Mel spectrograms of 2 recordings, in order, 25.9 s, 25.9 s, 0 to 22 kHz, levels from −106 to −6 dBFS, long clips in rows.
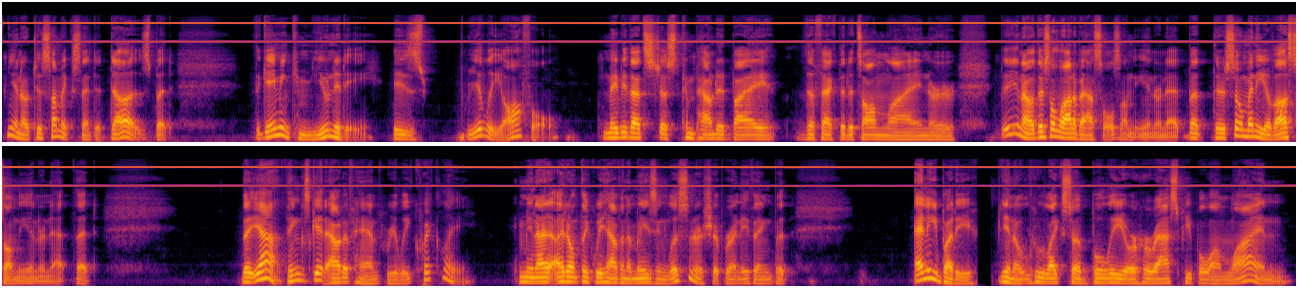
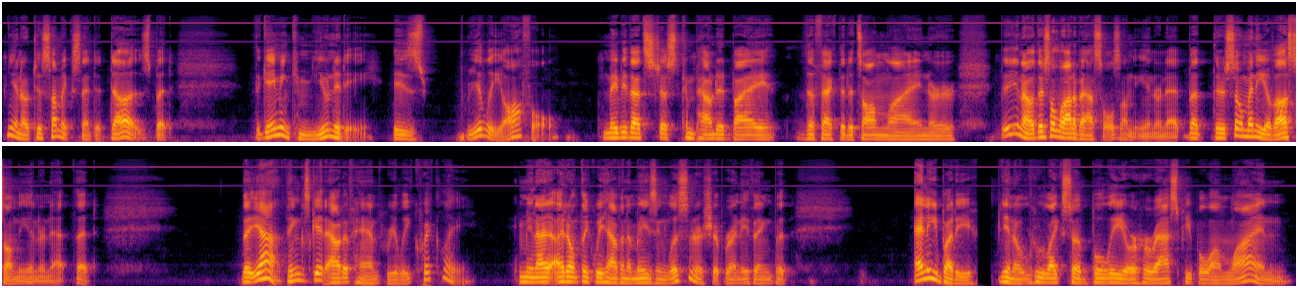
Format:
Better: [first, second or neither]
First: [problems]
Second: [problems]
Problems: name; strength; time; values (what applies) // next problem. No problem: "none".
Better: second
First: high-pitched whine; loud; throughout; 11.5 kHz, 6 dB below the speech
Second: high-pitched whine; faint; throughout; 11.5 kHz, 30 dB below the speech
